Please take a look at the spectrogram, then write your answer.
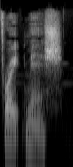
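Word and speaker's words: Freut mich: It's pronounced Freight Mish. So after Ben tells Anna his name, she could reply Freight Meek.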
